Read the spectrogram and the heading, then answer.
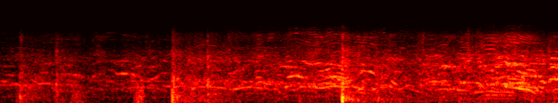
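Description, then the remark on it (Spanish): Several sharp gunshots crack at irregular intervals in the background as police advance and tear gas returns, half-buried under a busy, noisy scene with people talking and moving about. “¿Ustedes escuchan los tiros de fondo?”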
